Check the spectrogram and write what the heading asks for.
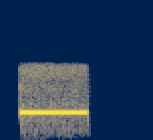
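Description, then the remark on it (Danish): A single steady electronic beep from an old-fashioned telephone answering machine, a pure tone held for about half a second with a clean start and stop, fairly loud, then silence, signaling to record. “Det kan være, at vi er ekstremt heldige, at den slår på en gammeldags telefonsvarer.”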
